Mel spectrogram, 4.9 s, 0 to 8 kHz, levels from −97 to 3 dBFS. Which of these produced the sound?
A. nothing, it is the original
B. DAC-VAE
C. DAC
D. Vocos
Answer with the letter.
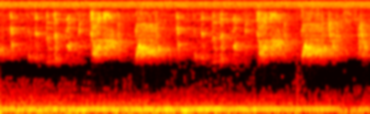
D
